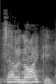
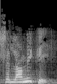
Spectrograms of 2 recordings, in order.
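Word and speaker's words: Salonika: Mine's at Salonike. – Excuse me, but the correct pronunciation is Salonike.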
